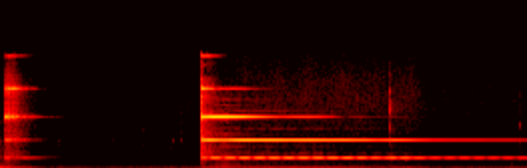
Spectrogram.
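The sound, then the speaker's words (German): A mindfulness bell, clamped in place, rings twice: a brief fading tail at the start, then after a pause a clear strike whose bright, steady tone sustains and slowly decays for several seconds. “Und dann habe ich halt meine, meine Glocke so irgendwie so eingeklemmt, so weil der, ja.”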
